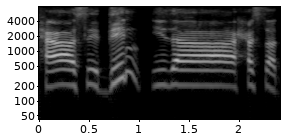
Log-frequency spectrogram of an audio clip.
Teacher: তানবিনের আওয়াজকে আমরা বিনা গুণনায় জাহির করে পড়বো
